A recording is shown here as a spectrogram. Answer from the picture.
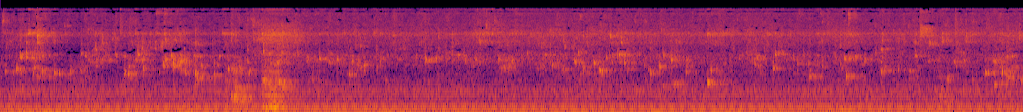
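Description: Aquarium air bubbles trickling and popping at the water surface in a steady run of small splashes, over a steady low hum. A louder gurgle comes a little under three seconds in.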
